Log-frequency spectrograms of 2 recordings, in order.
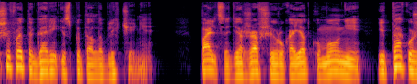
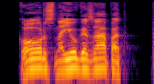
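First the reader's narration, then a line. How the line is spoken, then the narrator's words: Thundering. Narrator (Russian): прогремел Грюм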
